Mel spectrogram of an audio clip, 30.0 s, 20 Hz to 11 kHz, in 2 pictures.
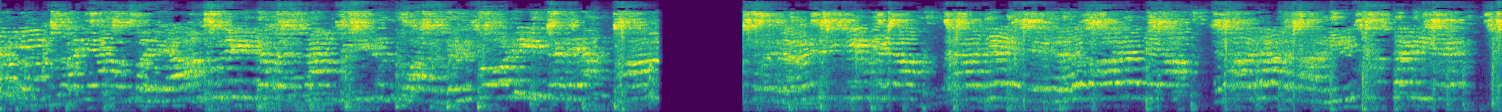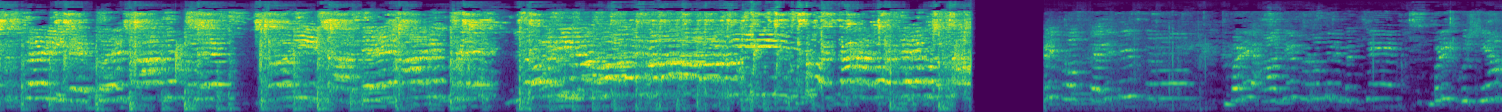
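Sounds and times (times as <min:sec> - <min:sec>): voices singing folk song: 0:00.0 - 0:06.6, 0:07.4 - 0:24.8
percussion: 0:00.0 - 0:06.7, 0:07.4 - 0:24.8, 0:25.5 - 0:30.0.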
